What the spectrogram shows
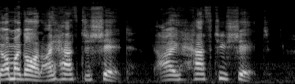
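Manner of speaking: panicked, alarmed tone. Retelling being locked in a van, needing to go: imitating own panic. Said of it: "I'm fucking freaking out".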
